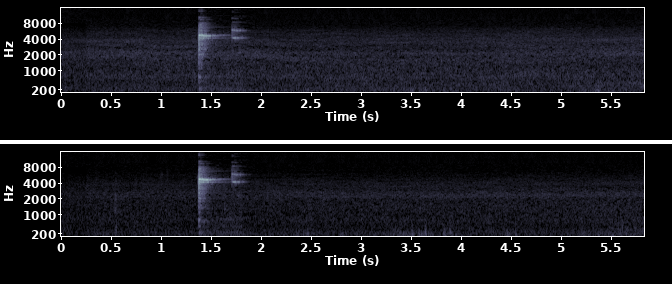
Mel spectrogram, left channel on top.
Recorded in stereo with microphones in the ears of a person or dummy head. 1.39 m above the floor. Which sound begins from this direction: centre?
Breaking glass, at 1.4 s.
